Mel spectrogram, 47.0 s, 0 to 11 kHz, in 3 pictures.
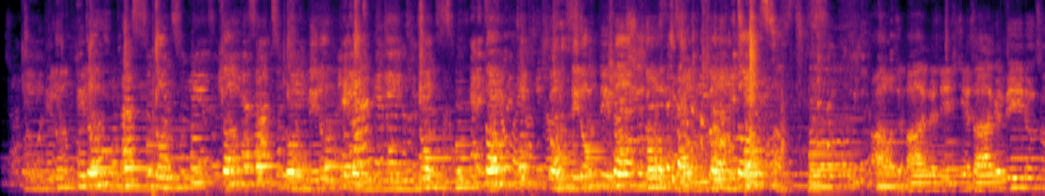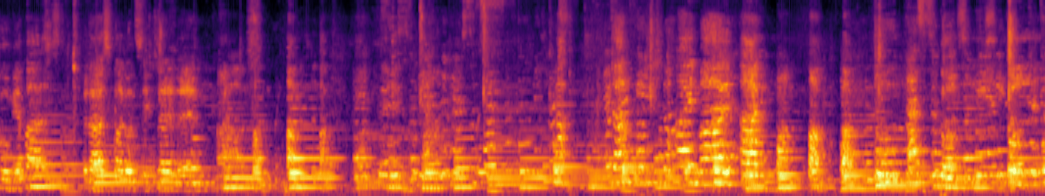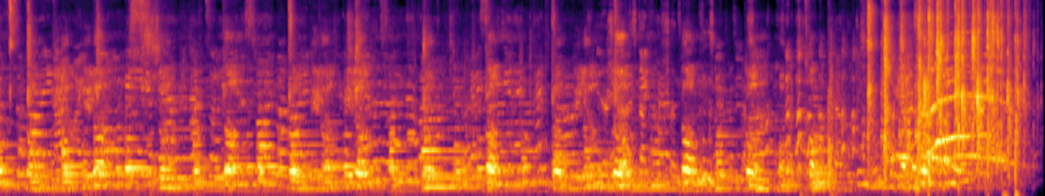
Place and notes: Salon Petra - geburtstag / birthday
22.03.2009 00:05 1st birthday of salon petra under new owners
Berlin, Germany, 22 March 2009, 00:05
